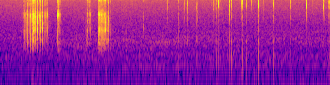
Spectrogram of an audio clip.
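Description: Long nails rapidly scratch and flick the white plastic bristles of a red plastic hairbrush held upright. It starts with a few short bursts of bright, dry scratching, then shifts to a rapid series of sharp, crisp clicks and ticks as the bristles snap back. The sound is quiet and close, with no low-end body and no ringing after each flick.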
